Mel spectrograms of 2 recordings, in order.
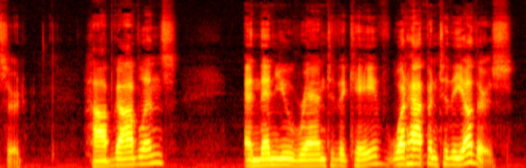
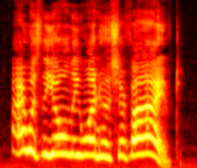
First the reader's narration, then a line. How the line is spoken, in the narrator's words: Snog squealed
